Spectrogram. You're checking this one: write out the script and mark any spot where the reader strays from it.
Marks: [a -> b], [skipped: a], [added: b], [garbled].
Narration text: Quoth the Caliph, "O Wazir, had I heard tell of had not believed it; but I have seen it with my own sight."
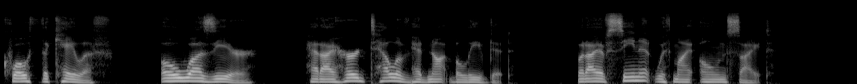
Quoth the Caliph, "O Wazir, had I heard tell of had not believed it; but I have seen it with my own sight."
